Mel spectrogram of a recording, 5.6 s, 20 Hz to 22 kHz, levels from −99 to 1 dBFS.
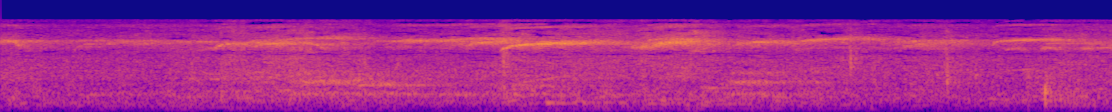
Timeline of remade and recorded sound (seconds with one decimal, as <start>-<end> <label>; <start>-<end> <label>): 0.0-1.2 recorded; 1.2-4.6 remade; 4.6-5.6 recorded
